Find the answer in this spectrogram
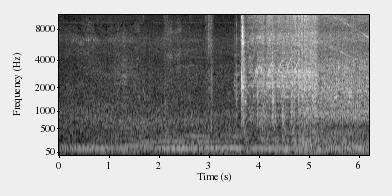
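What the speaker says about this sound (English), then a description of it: "now I will fire up the auxiliary engine" An engine cranks and catches, then settles into a loud, steady running rumble with a rising roar of machinery nearby.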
